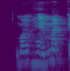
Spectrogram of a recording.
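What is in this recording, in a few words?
"menghematkan", Malay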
